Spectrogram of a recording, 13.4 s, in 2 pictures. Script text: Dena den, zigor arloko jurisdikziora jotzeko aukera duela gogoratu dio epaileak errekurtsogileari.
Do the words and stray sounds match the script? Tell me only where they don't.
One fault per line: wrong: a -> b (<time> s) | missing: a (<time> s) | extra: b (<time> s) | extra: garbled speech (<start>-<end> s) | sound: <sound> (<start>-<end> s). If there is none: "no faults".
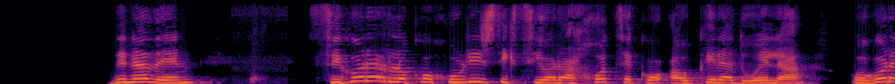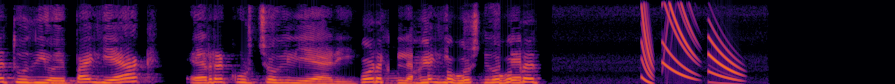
sound: whoosh (1.9-2.0 s)
extra: garbled speech (9.4-10.8 s)
sound: chirp (11.5-12.3 s)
